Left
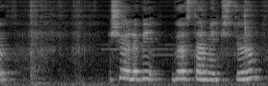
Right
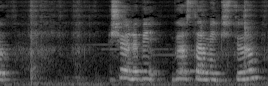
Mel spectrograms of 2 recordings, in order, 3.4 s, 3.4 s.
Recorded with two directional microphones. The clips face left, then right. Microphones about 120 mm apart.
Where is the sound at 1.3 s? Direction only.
25° left (ahead or behind).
